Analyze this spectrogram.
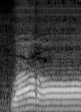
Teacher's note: را پر ہوگا اور اس کی وجہ سے الف بھی پر پڑا جائے گا.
